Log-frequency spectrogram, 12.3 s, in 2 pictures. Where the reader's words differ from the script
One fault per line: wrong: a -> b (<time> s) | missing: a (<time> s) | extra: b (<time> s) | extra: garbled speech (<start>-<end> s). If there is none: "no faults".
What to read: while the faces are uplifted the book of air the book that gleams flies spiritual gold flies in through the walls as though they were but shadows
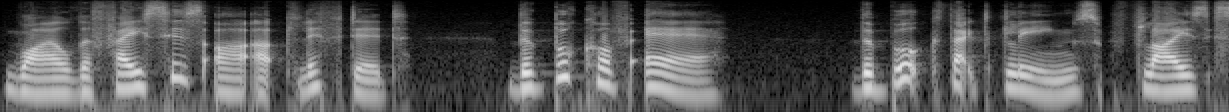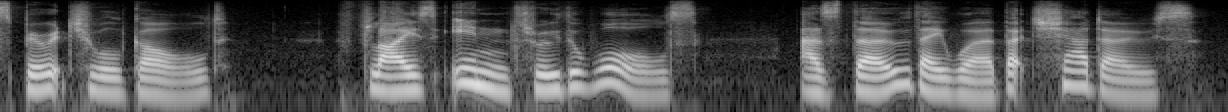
no faults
